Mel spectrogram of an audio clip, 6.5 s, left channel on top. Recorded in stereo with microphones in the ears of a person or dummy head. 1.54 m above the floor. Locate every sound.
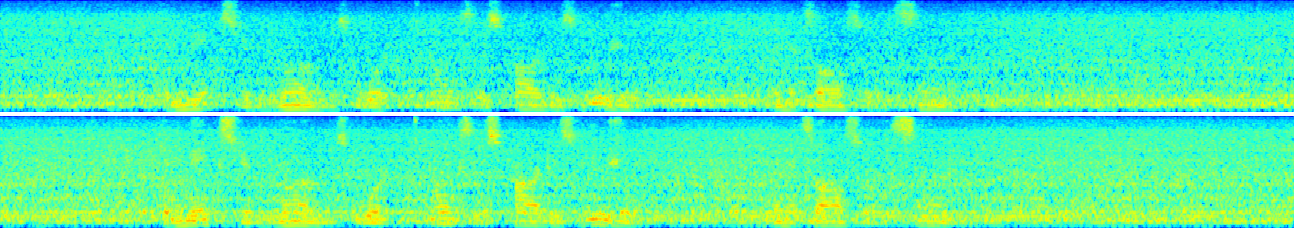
0.8 s a man speaking: 55° right (ahead or behind), 0.6 m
